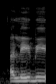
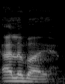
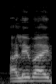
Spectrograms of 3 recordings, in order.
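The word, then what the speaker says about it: alibi: देखिए अगला शब्द है ये, काफ़ी लोग इसको प्रोनाउंस गलत करते हैं, ये अलीबी वगैरह कह लेते हैं। इसको प्रोनाउंस करने का सही तरीका है एलिबाई। एलिबाई, चलो थोड़ा इंडियन एक्सेंट भी हो गया तो अलीबाई भी चलता है कभी कभी, पर अलीबी मत बोल देना, एलिबाई, ठीक है।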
